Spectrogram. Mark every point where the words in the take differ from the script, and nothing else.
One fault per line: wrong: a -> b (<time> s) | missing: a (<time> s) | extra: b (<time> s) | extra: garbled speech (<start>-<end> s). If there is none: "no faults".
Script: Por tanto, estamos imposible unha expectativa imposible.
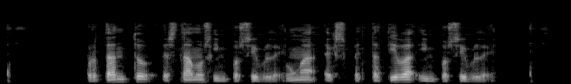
no faults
